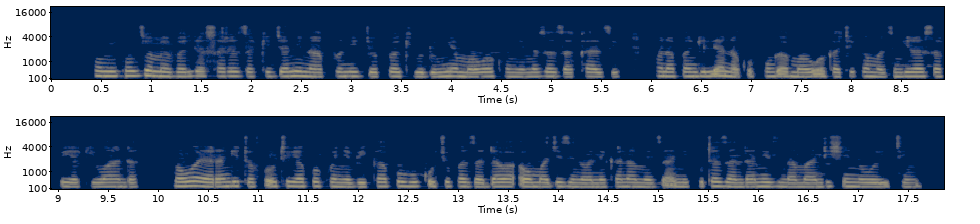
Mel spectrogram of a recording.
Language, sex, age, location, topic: Swahili, female, 18-24, Nairobi, agriculture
